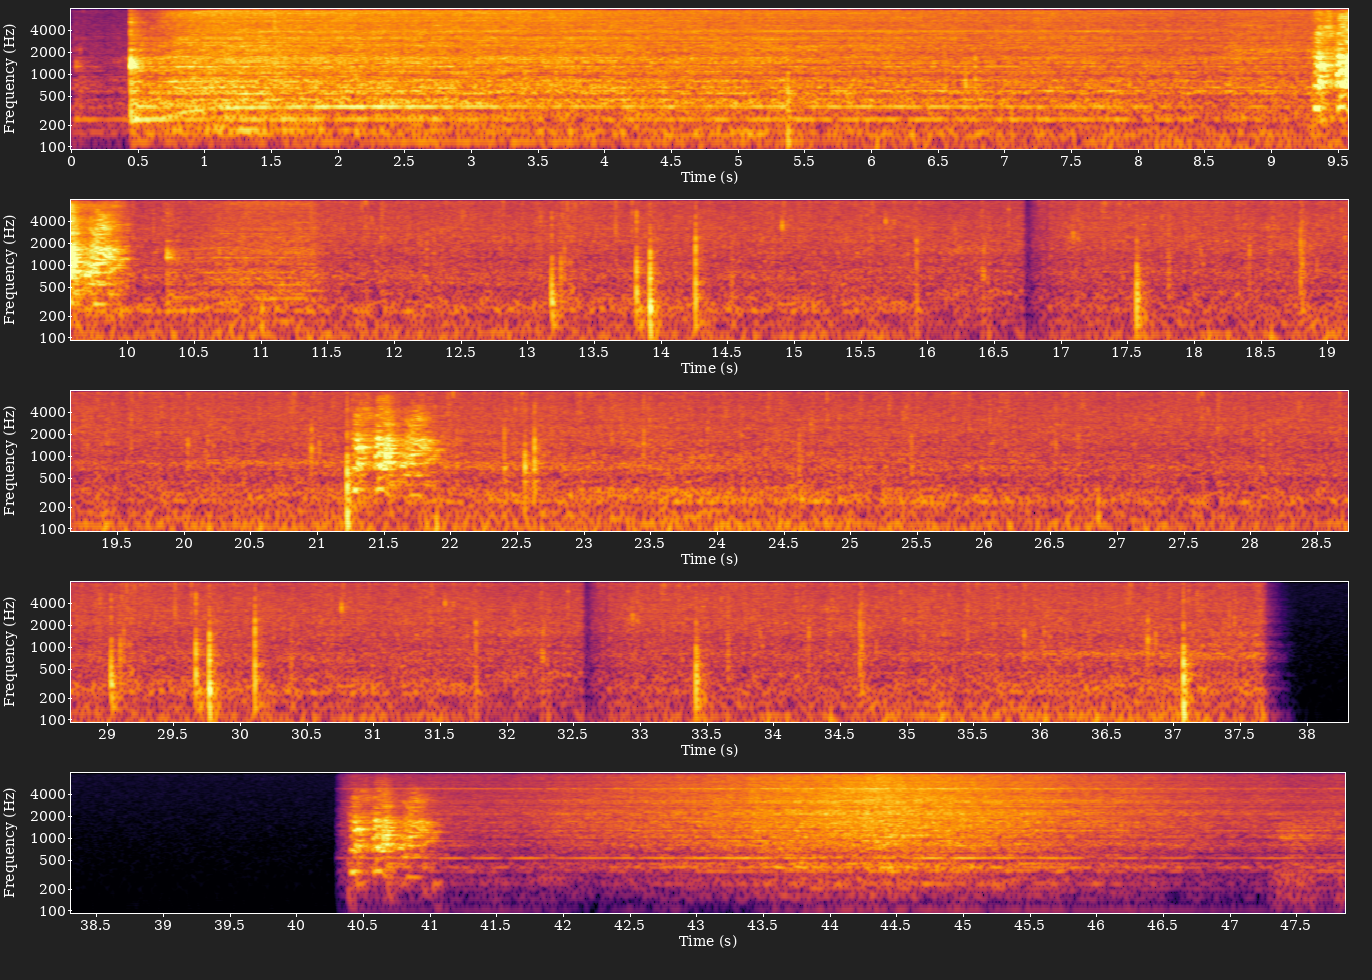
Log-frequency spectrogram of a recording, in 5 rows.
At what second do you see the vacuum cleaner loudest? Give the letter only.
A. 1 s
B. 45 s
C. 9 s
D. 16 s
A.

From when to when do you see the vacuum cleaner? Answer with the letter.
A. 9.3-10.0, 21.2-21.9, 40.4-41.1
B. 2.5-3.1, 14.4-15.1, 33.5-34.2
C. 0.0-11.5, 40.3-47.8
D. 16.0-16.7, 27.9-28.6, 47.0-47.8
C.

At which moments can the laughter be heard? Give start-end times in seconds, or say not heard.
9.3-10.0, 21.2-21.9, 40.4-41.1.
